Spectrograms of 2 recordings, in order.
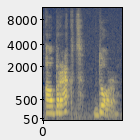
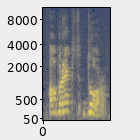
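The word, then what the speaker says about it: Albrecht Dürer: welcome Obrecht door guten morgen my name is Obrecht door can you say my name Obrecht door Albert's door I grew up in Nuremberg Germany during the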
